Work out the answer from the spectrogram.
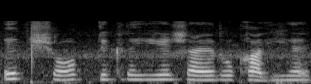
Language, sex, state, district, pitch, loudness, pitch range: Hindi, female, Gujarat, Gandhinagar, 215 Hz, -20 LUFS, 205-225 Hz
